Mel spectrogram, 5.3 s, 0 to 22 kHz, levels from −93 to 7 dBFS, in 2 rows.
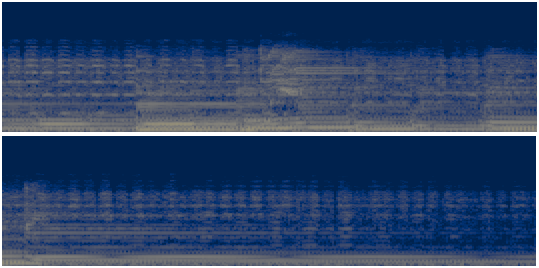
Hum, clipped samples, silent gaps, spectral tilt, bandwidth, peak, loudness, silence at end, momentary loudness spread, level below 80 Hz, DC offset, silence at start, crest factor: none; under 0.1%; none; -8 dB/octave; 7 kHz; -24 dBFS; -41 LUFS; 0 s; 13 LU; -52 dBFS; under 0.1%; 0 s; 16 dB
